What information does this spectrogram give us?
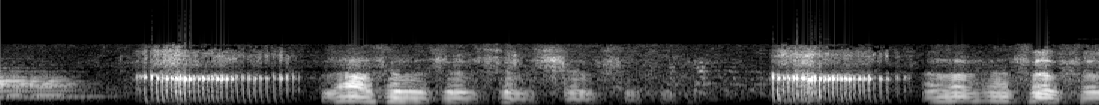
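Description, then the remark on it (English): Two loud, rasping snores from a man sleeping, each a long rattling inhale, with slurred, wordless sleep-mumbling in between and afterward. “Every night it's the same thing, snoring and mumbling.”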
